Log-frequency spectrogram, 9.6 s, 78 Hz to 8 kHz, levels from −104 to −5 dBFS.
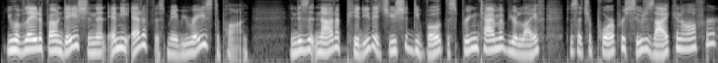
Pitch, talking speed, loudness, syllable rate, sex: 200 Hz, 230 wpm, -19 LUFS, 5.8 syllables/s, female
